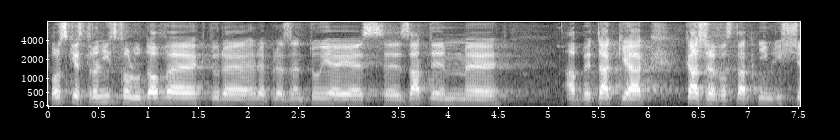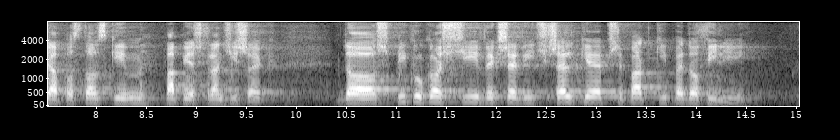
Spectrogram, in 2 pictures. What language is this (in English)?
Polish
